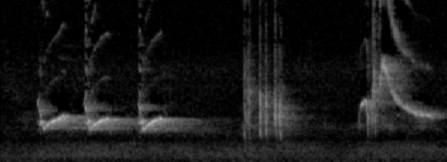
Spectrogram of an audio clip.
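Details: In English woodland at dusk, a song thrush gives three identical sliding whistled notes in steady repetition, then a dry rattling phrase, then a high swooping whistle; quiet hiss behind.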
